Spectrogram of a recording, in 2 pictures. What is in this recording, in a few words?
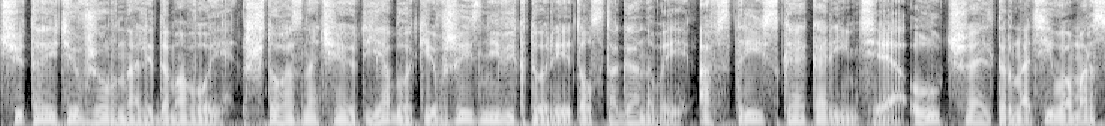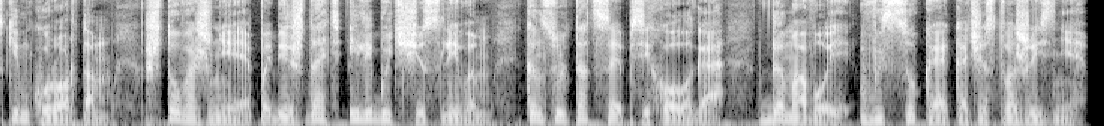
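Russian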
